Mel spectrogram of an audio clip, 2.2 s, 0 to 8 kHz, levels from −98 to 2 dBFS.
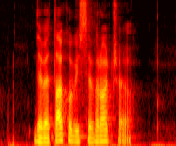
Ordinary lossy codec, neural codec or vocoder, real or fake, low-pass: none; none; real; none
